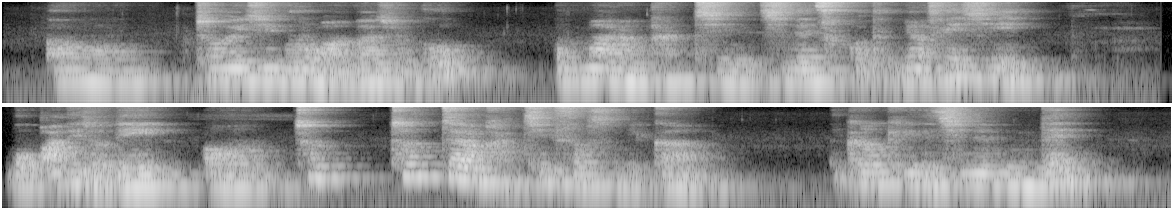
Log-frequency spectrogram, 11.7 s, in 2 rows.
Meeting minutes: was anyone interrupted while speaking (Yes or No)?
No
